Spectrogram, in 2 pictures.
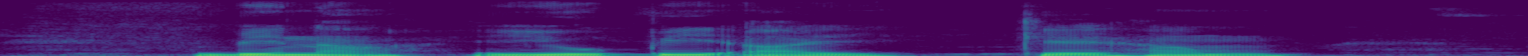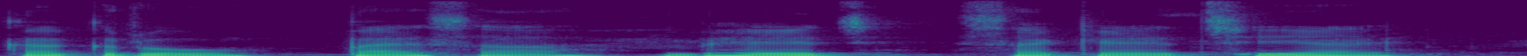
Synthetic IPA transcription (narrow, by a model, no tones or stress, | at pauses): bɪnajupiʔaːi | keɦəm | kəkɾopɛːsabʱeːd͡ʒ | səkɛt͡ʃʰijae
